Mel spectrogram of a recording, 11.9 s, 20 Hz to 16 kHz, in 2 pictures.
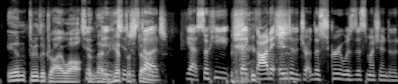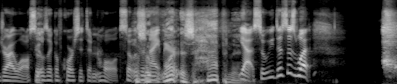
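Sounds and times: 
speech: 0.1s - 11.0s
laughter: 0.2s - 2.4s, 3.3s - 4.5s, 7.5s - 9.6s
person sneezing: 1.4s - 2.3s, 3.5s - 4.4s, 11.7s - 11.9s.

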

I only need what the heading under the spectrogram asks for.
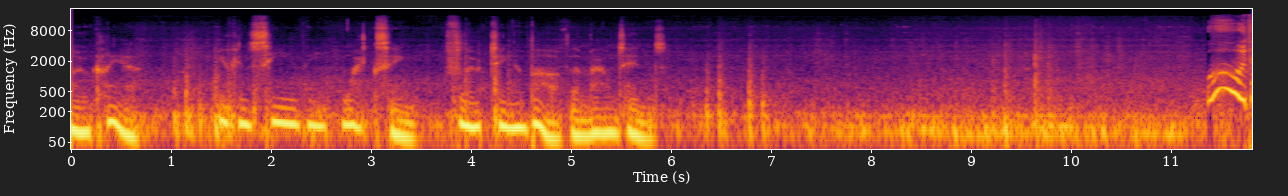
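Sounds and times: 
train rolling along the rails: 0.0s - 11.7s
speech: 0.3s - 6.5s
wheels clickety-clack over track joints: 0.9s - 2.0s, 6.1s - 11.2s.

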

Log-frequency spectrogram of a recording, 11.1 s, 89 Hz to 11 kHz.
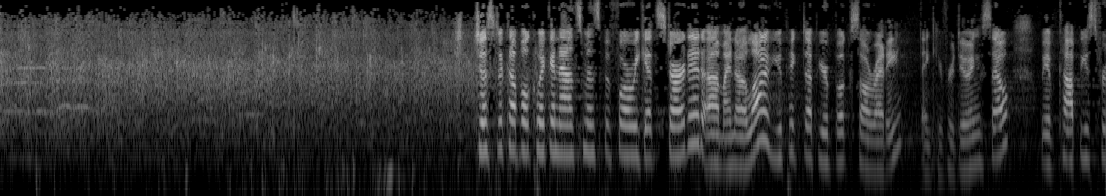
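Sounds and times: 
audience applauding: 0.0s - 5.2s
speech: 4.8s - 11.0s.

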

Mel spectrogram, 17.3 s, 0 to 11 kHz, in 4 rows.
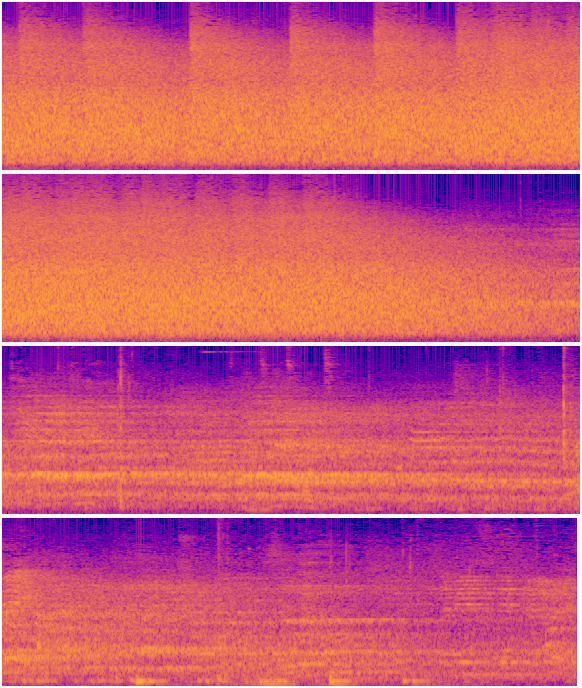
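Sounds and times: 
sharp gunshots: 0.0s - 8.0s
dense continuous crowd roar: 4.1s - 17.0s
overlapping voices: 8.0s - 17.3s.

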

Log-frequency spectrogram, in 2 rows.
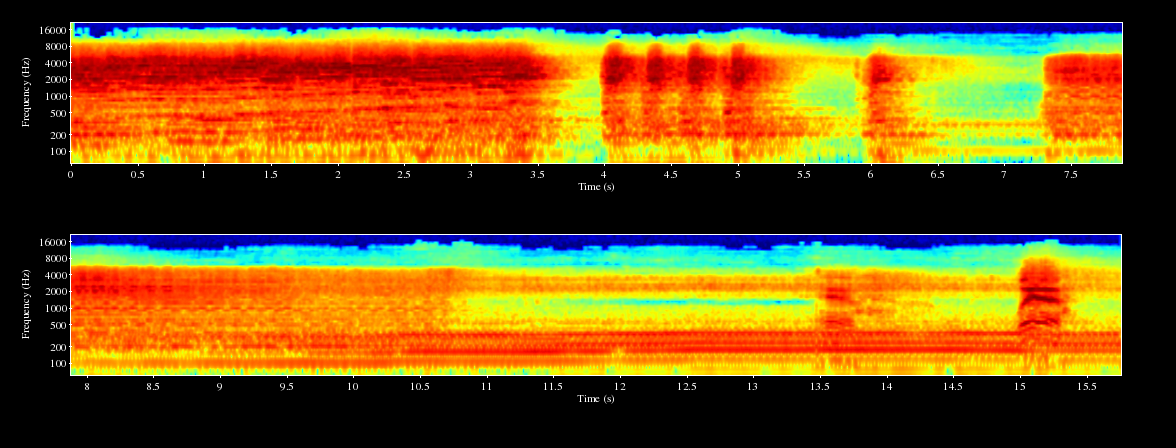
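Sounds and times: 
old car engine droning while driving: 0.0s - 15.7s.

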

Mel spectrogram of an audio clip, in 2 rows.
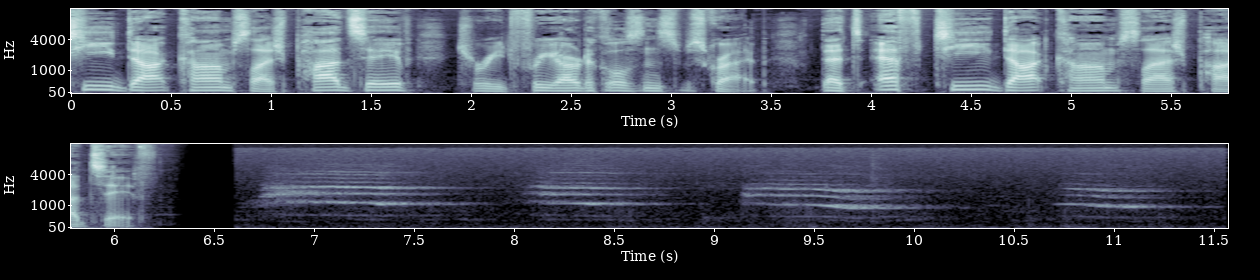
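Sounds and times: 
speech: 0.0s - 6.2s
cat meowing: 6.8s - 10.0s, 10.7s - 11.3s.

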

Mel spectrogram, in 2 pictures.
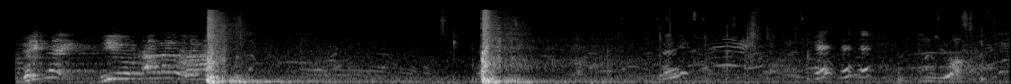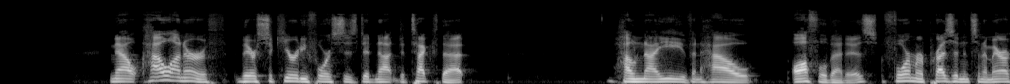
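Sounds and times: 
speech: 0.2s - 2.5s, 6.6s - 10.1s, 11.2s - 14.8s, 16.2s - 20.2s
voices and crowd commotion: 0.2s - 10.1s
gunshots in news footage of a shooting: 2.0s - 3.3s, 4.7s - 6.0s.

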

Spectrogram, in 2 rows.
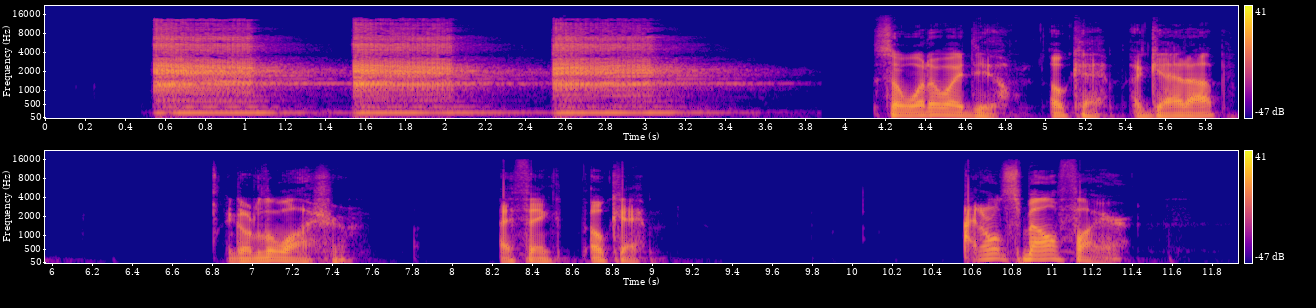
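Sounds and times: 
apartment building fire alarm ringing indoors: 0.5s - 3.9s
speech: 4.2s - 6.0s, 6.9s - 7.6s, 8.2s - 9.1s, 10.6s - 11.4s.

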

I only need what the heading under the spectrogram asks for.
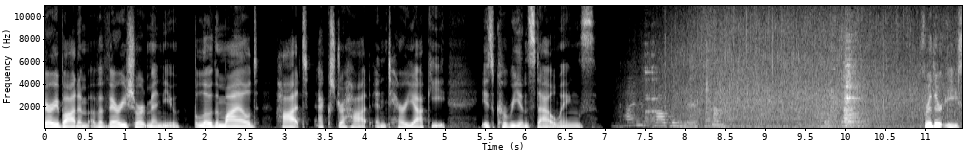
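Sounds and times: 
speech: 0.0s - 6.9s, 11.0s - 11.4s
bulgogi sizzling on a hot grill: 7.2s - 11.4s.

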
